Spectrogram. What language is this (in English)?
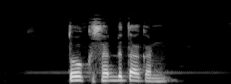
Lasi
